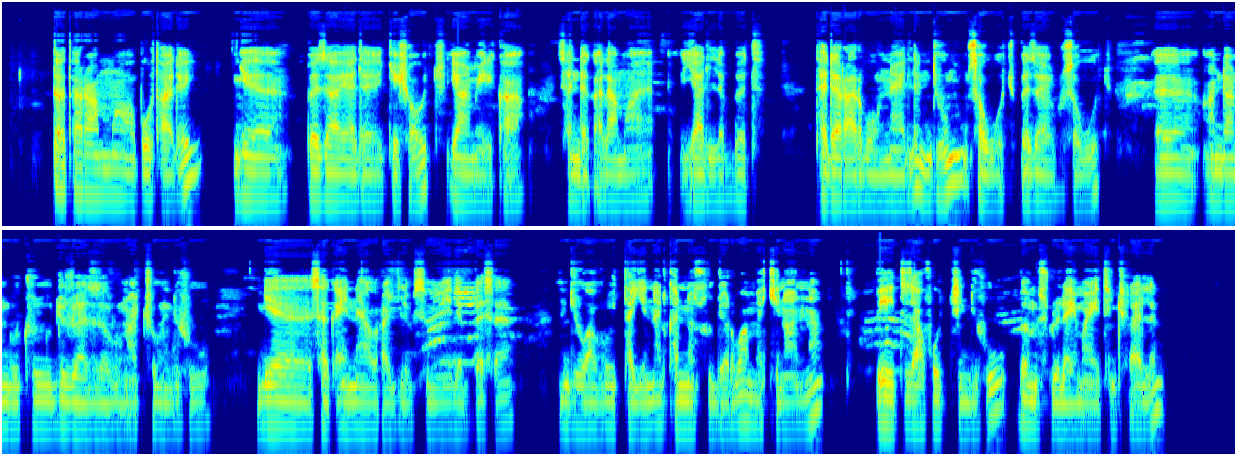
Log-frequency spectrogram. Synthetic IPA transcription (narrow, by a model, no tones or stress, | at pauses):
t̪ʼət̪ʼəɾamːabo̞t̪ʰalaj | ɛb̥əzːajaləkʰe̞ʃawo̞t͡ʃːjɛame̞ɾikʰa | sənd̪əkʼalamajalːəbːət̪ʰː | əd̪əɾaɾbəwɨnːajalːənɨnd̪ihumsəwːo̞t͡ʃːbəzːajalːusəwo̞t͡ʃː | and̪and̪o̞t͡ʃːud͡ʒɨzojazːəluna̰t͡ʃːɛwɨnd̪ihu | jɛsəkʼajnːajawɾad͡ʒlɨβsɨməjɛləbːəsə | ɨnd̪ihuaβɾo̞jɪt̪ʰːajːɛnalkʰəɨnːəsud͡ʒəɾβaməkʰinaɨnːa | be̞t̪zafo̞t͡ʃːɨnd̪ihubəmɨslulajma̰jɛt̪ʰɨnt͡ʃɪlalːən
